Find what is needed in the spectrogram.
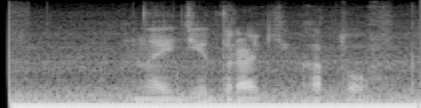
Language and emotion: Russian, neutral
